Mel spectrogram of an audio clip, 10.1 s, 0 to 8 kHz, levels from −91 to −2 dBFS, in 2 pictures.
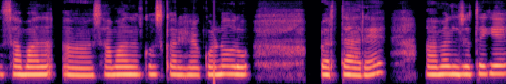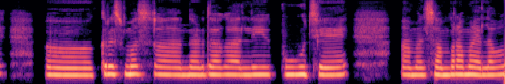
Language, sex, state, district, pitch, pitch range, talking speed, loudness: Kannada, female, Karnataka, Chamarajanagar, 240 Hz, 230-250 Hz, 90 wpm, -21 LUFS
